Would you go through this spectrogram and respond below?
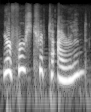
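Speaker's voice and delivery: soft Irish voice. Acted. Airline girl asks a traveller at check-in, soft Irish voice. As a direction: ask it with a soft Irish lilt. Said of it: "in her soft Irish voice".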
